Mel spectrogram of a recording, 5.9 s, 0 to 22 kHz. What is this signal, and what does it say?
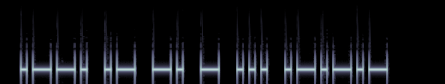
Morse code, heard as a keyed tone, about 15 wpm, 700 Hz. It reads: PANTS.
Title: A Sound Of Thunder 15wpm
